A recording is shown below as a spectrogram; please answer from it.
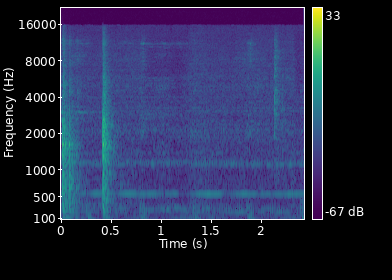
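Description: Two sharp knocks of a hard object on the workbench, about half a second apart near the start, over quiet background music.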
